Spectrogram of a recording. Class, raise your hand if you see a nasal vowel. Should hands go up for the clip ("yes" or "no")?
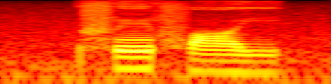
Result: yes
